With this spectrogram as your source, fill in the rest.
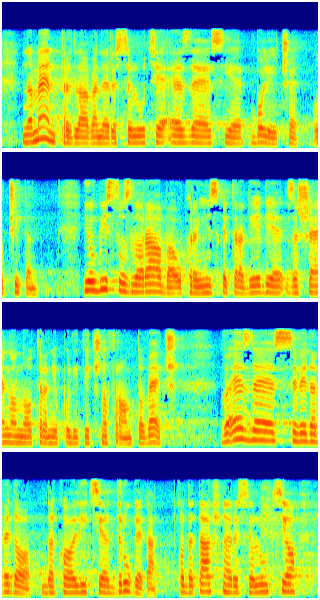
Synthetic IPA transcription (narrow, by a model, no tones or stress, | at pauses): namɛnpɾɛd̪laːɡanɛɾɛsɔluːt̪sijɛʔɛzd̪ɛɛsjɛbɔleːt͡ʃɛɔt͡ʃit̪ən | jɛwbiːst̪ʋuzlɔɾaːbaukɾajinskɛt̪ɾaɡeːd̪ijɛzaʃɛɛnɔnoːt̪ɾanjɛpɔlit̪it͡ʃnɔfɾont̪ɔʋɛt͡ʃ | ʋəɛzd̪ɛɛsːɛʋeːd̪aʋɛd̪ɔd̪akɔaliːt̪sijad̪ɾuːɡɛɡa | kɔd̪at̪aːkʃnɔɛɾɛsɔluːt̪sijɔ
